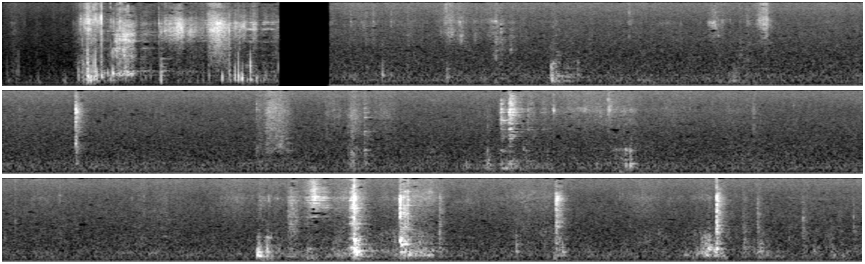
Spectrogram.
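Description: A lampshade bumps and rustles close by.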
